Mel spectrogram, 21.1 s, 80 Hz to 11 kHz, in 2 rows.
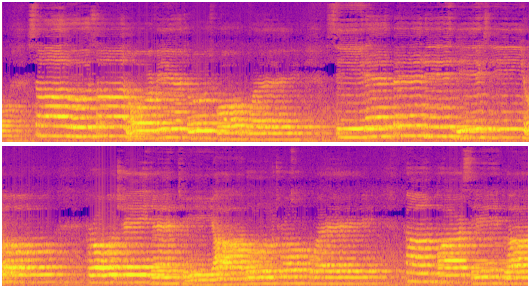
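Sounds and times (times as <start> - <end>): chant-like sacred singing: 0.0 - 21.0.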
